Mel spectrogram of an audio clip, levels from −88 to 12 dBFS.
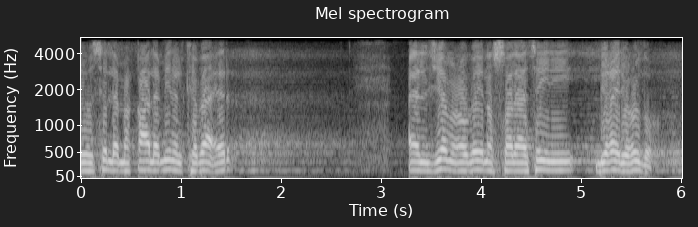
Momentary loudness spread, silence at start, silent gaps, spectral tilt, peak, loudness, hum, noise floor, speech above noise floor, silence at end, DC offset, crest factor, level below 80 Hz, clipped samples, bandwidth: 16 LU; 0 s; none; -7.5 dB/octave; -2 dBFS; -11 LUFS; none; -35 dBFS; 24 dB; 0 s; under 0.1%; 10 dB; -44 dBFS; under 0.1%; 5.2 kHz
